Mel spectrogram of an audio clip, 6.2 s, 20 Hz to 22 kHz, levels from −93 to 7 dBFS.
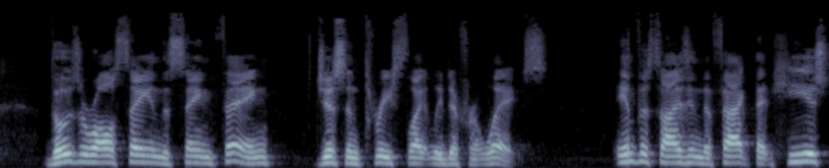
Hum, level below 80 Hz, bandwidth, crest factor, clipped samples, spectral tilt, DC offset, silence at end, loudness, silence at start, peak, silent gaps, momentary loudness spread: none; -72 dBFS; 15 kHz; 18 dB; under 0.1%; -6 dB/octave; under 0.1%; 0 s; -29 LUFS; 0.35 s; -12 dBFS; none; 8 LU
